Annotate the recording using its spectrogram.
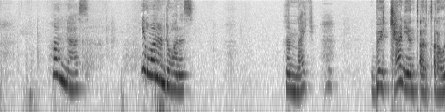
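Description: A woman speaks angrily and loudly, close by.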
